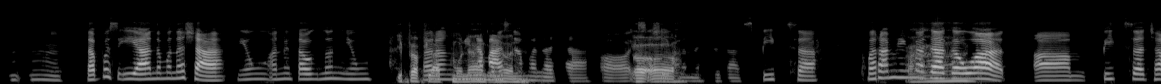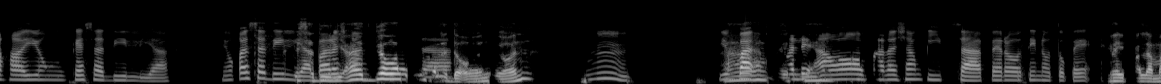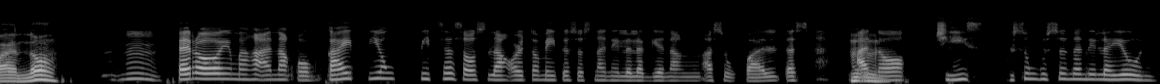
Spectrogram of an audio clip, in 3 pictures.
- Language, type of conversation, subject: Filipino, unstructured, Ano ang pinakanakakatuwang kuwento mo habang ginagawa ang hilig mo?
- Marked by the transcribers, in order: tapping; wind; other background noise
